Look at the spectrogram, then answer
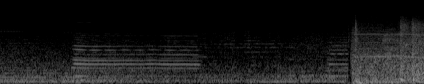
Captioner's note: horn honking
